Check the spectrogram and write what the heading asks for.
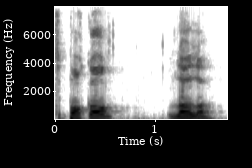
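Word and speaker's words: pakalolo: You're giving way too much emphasis on the O at the end. – Okay. – It's Pocololo. All one word.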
